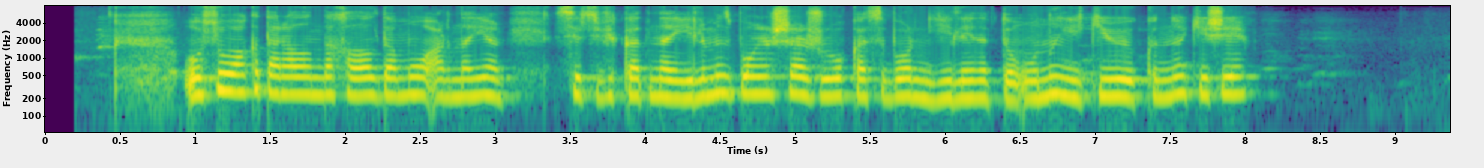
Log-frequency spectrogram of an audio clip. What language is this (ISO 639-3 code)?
kaz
